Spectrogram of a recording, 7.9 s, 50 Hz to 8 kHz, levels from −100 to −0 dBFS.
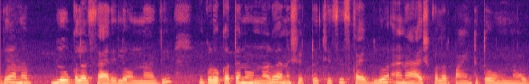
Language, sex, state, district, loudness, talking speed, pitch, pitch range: Telugu, female, Telangana, Hyderabad, -16 LUFS, 150 wpm, 215 Hz, 200-240 Hz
